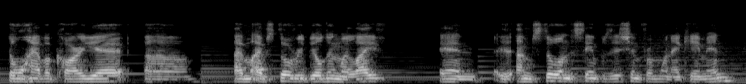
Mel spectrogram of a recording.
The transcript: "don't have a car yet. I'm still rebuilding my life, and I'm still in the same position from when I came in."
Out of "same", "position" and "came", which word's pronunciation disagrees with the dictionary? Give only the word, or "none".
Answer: none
